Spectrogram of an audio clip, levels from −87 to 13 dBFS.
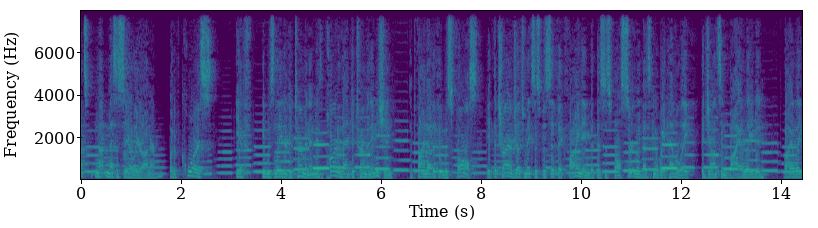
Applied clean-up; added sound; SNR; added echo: none; Wind instrument, woodwind instrument; 2 dB; none.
